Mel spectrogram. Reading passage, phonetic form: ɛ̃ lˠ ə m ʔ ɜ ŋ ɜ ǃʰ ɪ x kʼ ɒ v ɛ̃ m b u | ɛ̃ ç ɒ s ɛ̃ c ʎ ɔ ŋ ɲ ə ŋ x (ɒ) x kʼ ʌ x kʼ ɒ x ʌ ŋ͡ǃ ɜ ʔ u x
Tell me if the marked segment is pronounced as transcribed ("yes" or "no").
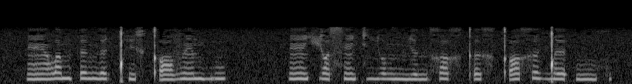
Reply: yes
